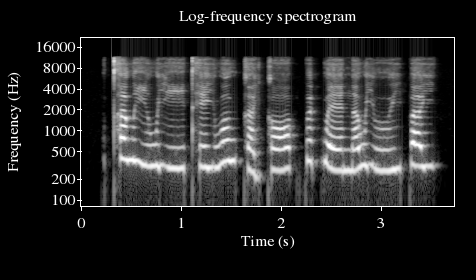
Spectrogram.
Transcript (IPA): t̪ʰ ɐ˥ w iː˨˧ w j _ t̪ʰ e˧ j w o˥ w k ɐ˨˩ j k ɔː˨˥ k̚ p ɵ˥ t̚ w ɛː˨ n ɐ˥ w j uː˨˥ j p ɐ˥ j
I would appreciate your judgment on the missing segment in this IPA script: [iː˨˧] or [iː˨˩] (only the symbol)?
iː˨˧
